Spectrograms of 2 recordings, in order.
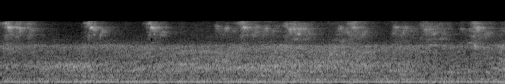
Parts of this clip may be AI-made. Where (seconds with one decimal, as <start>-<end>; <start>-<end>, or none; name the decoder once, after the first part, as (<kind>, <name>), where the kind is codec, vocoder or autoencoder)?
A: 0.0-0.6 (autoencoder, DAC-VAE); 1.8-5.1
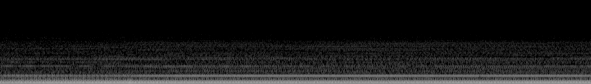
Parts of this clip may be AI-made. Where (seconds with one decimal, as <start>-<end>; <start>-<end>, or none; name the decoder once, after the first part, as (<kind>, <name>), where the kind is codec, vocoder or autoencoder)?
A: none

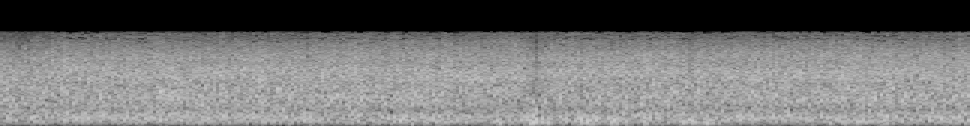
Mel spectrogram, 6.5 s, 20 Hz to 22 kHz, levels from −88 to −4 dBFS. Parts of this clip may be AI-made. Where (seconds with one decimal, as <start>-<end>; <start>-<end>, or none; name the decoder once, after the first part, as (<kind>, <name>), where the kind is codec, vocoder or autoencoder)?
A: 3.1-3.7 (autoencoder, DAC-VAE)

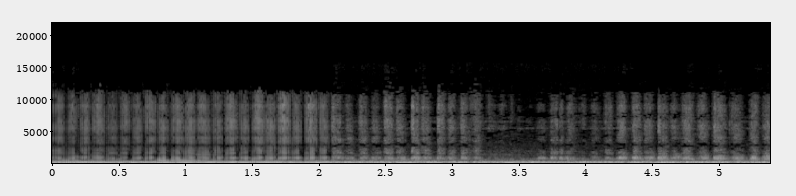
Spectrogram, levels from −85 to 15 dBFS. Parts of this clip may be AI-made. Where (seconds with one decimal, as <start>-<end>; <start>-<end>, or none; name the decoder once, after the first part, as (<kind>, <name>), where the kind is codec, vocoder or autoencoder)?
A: 0.0-2.1 (vocoder, BigVGAN v2)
